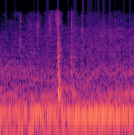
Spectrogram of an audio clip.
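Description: Steady low hum of a motor vehicle running nearby, with a single sharp click about a second in.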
